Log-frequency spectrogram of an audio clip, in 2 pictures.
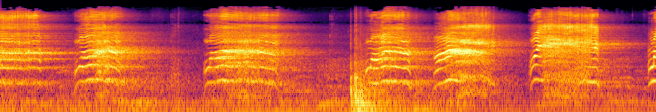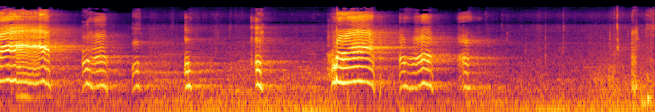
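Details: A newborn cries loudly in repeated bursts with short breaths between during neonatal cleaning after birth; a normal vigorous newborn cry.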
